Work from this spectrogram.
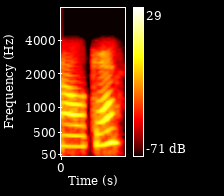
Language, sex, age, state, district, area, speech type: Malayalam, female, 45-60, Kerala, Wayanad, rural, conversation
